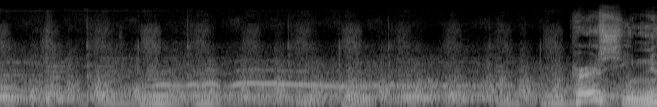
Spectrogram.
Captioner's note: toot toot; owl hoots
